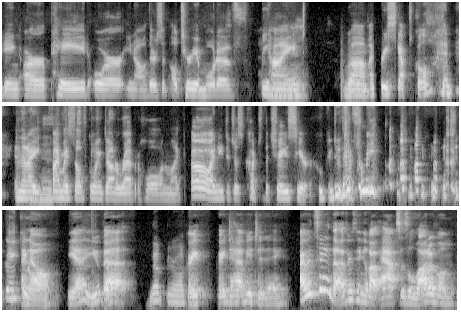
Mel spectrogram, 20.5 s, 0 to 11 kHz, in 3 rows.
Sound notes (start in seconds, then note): 11.8 laughing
